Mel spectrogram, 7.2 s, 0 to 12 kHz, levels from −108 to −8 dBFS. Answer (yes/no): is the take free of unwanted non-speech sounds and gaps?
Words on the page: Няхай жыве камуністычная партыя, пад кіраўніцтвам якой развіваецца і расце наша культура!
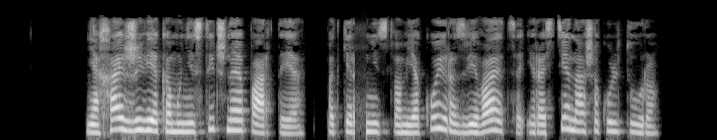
no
